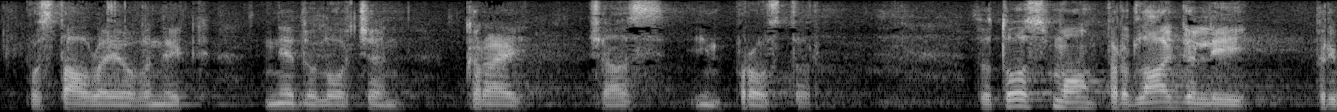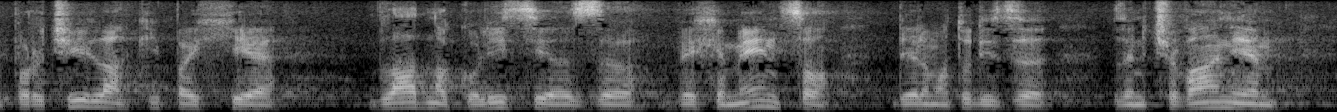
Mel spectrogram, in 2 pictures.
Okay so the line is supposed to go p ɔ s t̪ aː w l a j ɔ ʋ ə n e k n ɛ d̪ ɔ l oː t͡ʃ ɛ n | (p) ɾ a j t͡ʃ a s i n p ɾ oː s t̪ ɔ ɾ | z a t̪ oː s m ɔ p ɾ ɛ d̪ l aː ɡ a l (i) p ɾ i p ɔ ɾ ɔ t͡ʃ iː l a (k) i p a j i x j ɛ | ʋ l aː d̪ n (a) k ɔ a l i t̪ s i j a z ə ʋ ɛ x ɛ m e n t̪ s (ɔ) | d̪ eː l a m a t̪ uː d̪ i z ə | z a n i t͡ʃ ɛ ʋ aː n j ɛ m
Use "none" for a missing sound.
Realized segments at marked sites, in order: k, i, k, a, ɔ

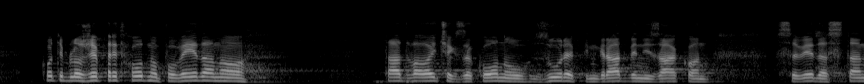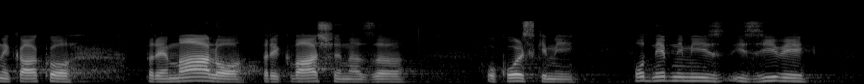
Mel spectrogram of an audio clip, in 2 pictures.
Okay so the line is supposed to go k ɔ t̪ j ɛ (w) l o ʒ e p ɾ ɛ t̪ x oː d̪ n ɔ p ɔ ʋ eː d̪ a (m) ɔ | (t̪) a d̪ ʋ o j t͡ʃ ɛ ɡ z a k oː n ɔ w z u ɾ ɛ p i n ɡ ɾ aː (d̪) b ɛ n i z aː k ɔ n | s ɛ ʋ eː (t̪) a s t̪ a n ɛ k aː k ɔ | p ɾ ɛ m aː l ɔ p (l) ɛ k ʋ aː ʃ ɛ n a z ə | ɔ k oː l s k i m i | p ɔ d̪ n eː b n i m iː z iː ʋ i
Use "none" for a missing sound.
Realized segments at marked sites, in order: b, n, t̪, d̪, d̪, ɾ

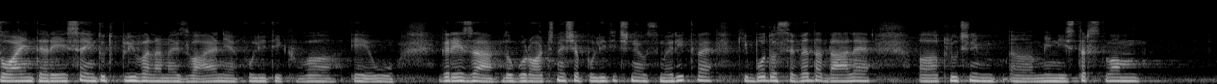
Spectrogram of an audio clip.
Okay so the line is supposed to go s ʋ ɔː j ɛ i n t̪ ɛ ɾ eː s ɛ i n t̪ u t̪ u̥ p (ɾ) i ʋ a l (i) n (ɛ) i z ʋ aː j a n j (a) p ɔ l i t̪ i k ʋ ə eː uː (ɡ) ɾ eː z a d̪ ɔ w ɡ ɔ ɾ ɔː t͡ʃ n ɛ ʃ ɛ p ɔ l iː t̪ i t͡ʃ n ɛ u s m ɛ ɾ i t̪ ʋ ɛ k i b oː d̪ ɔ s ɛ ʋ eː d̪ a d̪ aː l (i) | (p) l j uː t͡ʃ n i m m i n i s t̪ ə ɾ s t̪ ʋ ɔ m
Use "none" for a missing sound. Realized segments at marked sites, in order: l, a, a, ɛ, ɡ, ɛ, k

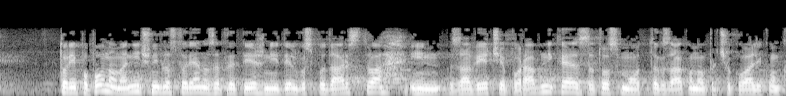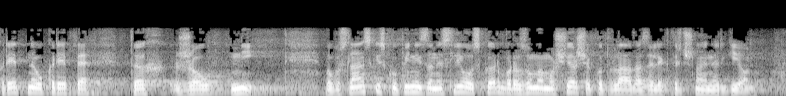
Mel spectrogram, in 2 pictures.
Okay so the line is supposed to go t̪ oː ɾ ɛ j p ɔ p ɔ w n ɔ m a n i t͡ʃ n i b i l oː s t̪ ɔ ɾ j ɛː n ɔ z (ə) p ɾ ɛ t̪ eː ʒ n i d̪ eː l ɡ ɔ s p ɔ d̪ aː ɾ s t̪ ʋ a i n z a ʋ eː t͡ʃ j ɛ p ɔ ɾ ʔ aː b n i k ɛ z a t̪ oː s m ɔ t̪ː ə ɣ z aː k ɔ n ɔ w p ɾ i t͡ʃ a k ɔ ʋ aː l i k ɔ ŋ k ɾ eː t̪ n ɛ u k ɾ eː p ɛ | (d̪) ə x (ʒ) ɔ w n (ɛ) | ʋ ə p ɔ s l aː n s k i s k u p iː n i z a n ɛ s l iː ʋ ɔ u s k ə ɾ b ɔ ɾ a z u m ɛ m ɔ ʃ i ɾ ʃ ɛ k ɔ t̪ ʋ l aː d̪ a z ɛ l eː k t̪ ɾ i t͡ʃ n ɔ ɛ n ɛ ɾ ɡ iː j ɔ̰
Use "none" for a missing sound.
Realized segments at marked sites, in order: a, t̪, ʒ, i

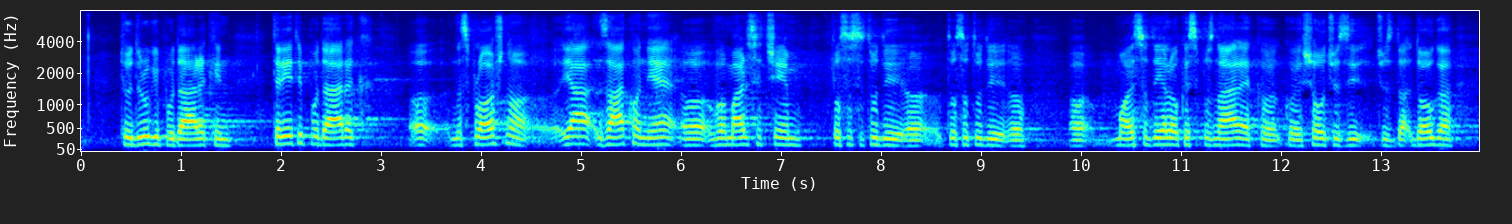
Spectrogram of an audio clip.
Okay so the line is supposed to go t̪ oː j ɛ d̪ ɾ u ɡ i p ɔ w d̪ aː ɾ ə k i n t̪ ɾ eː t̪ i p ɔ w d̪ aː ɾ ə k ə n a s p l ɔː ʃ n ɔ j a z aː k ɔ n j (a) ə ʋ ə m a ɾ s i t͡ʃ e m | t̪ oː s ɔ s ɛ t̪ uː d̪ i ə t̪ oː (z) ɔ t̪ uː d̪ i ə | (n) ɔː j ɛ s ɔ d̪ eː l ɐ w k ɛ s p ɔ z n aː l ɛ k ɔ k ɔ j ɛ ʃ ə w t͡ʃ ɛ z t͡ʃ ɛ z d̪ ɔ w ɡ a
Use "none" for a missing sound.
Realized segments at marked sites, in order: ɛ, s, m

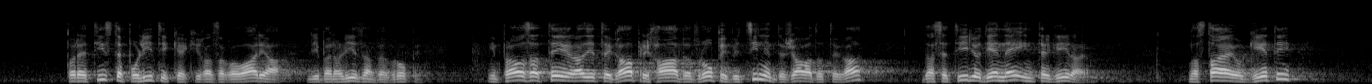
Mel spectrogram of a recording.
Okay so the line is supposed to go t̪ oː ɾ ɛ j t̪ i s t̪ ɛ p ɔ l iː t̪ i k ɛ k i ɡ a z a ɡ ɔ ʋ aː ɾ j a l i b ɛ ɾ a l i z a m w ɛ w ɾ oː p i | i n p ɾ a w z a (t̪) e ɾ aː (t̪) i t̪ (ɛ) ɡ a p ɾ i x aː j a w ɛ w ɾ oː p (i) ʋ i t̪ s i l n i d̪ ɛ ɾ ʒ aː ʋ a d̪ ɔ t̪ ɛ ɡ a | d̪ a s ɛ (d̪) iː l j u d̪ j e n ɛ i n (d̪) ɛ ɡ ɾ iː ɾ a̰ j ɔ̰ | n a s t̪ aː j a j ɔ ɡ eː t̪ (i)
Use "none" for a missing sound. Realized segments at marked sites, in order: t̪, d̪, ɛ, i, t̪, t̪, i

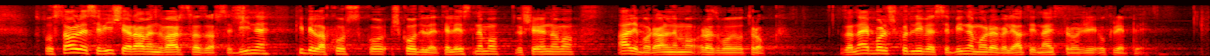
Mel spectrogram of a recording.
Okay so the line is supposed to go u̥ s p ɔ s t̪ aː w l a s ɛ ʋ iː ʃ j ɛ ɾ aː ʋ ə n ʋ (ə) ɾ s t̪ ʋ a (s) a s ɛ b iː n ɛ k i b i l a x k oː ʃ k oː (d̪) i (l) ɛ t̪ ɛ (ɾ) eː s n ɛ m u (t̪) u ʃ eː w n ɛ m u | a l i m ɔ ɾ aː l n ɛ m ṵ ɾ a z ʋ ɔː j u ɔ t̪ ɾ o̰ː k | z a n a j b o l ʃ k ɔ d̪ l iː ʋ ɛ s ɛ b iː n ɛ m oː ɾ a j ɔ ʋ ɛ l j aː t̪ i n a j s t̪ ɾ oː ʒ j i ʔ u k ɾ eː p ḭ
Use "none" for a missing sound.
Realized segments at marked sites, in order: a, z, d̪, l, l, d̪

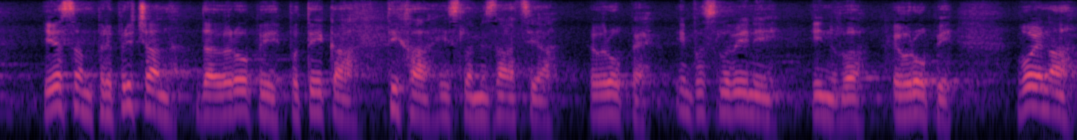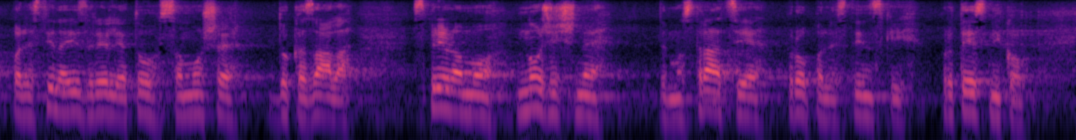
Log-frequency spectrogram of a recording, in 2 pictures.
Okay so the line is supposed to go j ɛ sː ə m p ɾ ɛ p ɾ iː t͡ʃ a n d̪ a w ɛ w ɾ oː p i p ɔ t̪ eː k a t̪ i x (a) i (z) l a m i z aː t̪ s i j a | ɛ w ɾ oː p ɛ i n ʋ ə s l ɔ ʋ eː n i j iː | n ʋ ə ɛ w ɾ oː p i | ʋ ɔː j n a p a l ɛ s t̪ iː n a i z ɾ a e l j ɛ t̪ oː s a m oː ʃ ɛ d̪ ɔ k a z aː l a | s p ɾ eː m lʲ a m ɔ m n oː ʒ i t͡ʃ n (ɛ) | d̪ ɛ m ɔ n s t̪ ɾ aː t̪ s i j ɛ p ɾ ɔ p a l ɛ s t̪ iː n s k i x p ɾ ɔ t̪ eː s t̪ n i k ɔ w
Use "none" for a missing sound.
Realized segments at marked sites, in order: a, s, ɛ

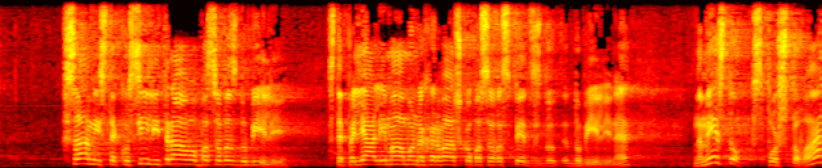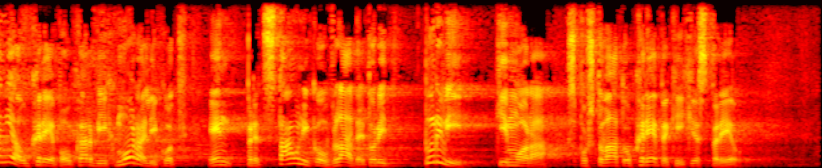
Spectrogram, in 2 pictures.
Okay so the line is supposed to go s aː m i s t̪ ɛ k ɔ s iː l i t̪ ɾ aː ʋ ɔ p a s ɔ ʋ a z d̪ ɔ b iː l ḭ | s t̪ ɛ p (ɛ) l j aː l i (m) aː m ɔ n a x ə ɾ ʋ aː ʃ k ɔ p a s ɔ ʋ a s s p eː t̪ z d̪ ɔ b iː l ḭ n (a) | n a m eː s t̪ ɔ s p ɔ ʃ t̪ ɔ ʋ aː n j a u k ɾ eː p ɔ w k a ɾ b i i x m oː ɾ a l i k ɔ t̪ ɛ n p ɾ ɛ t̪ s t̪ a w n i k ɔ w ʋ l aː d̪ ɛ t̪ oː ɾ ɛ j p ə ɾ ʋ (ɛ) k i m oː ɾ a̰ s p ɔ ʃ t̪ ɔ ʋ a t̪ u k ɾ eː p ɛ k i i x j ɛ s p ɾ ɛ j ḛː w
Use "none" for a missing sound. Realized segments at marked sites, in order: ɛ, m, ɛ, i

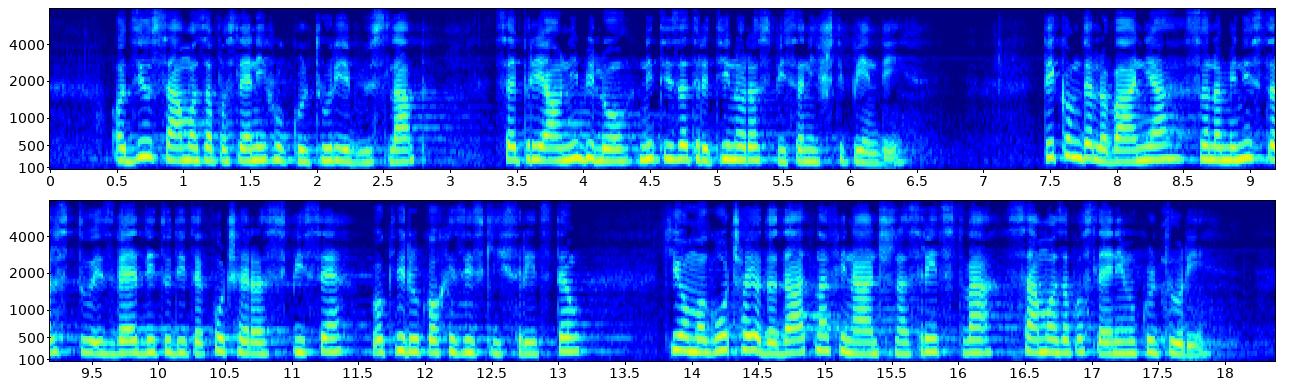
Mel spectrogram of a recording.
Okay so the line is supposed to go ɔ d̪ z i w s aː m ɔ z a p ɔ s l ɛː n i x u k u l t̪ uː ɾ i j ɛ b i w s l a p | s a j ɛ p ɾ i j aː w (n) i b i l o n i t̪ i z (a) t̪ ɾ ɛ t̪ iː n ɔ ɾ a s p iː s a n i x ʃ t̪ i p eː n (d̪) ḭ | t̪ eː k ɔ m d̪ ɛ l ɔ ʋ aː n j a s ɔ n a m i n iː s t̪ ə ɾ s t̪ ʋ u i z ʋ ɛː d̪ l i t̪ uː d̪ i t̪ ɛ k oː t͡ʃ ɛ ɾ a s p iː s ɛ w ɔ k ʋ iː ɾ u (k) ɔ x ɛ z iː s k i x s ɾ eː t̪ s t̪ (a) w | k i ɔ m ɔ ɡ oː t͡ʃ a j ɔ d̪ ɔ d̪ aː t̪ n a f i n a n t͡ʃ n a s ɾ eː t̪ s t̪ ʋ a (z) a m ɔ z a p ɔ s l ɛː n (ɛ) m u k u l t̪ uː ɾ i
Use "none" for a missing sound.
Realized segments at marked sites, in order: n, a, d̪, k, ɛ, s, i

